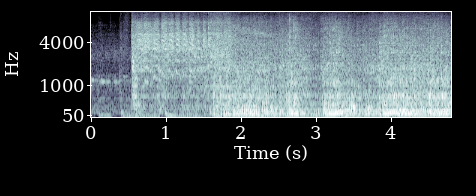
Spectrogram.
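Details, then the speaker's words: Ford Pinto abandoned 30 years, fuel pump fed from a gas bottle: steady starter churn turning the engine over without catching; pump is sucking gas but hasn't filled the carburettor bowl yet, so it won't fire. "we're gonna try to crank it hook to the fuel pump see if we can get this thing filled with some gas here"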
